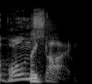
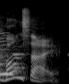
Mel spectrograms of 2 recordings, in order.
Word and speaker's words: bonsai: They have a bonsai. like a bonsai, but it's a mushroom. You know, like bonsai trees? – Yes. – No. Oh, bonsai? – Yeah, bonsai.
